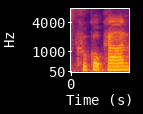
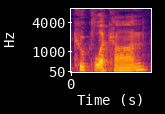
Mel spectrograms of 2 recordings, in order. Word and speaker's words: Kukulkan: We went to the recording sessions, except we weren't at Shatner's, and he mispronounced a key word in the script, which is Kukulkan, because that's the Mayan god who's basically the alien. He kept saying it Kukulkan.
